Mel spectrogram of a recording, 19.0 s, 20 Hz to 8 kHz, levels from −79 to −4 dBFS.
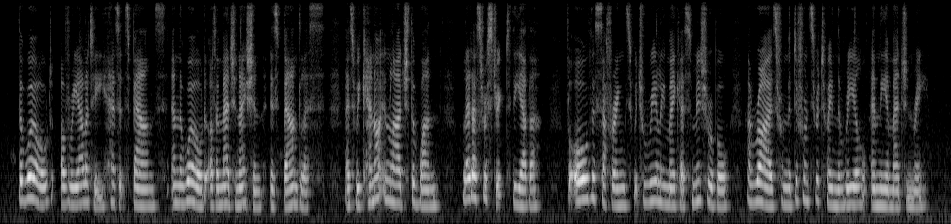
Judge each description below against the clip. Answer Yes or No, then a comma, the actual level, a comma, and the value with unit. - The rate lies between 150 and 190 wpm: No, slow, 135 wpm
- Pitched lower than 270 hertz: Yes, high, 190 Hz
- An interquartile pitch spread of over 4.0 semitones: No, average, 3.2 semitones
